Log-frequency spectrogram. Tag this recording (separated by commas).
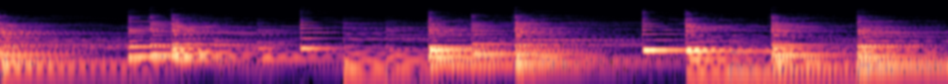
Music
